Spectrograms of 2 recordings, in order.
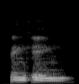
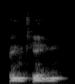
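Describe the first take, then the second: First: It is said in a soft, gentle tone. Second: The same.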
